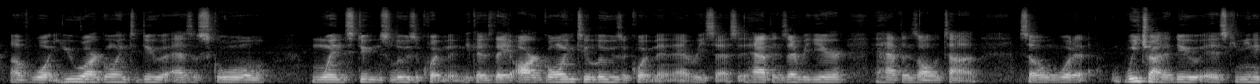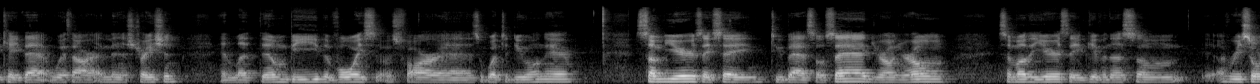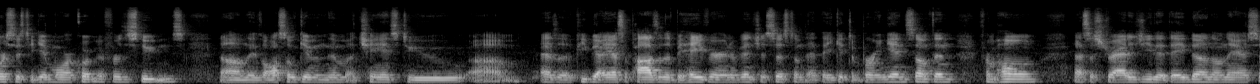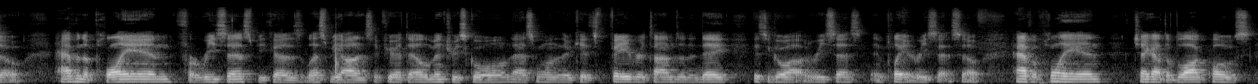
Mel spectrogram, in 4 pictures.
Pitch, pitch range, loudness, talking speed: 115 Hz, 110-120 Hz, -23 LUFS, 195 wpm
